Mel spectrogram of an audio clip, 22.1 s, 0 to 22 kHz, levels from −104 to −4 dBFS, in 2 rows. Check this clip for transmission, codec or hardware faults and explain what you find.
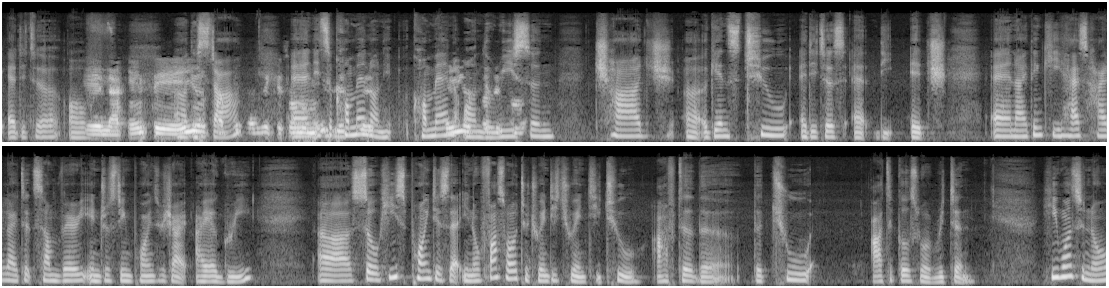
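Two kinds of fault run through the opening six seconds of this speech: echo leak and speech suppressed in double talk, both pointing to an echo canceller struggling on the loudspeaker side.

Echo leak appears from 0.0 to 0.65 s, 3.8 to 4.11 s and 5.4 to 5.9 s. A faint delayed copy of the speech trails the original by 227 ms, sitting very low, roughly 35 to 40 dB down. The likely cause is a loudspeaker on one side feeding its microphone, with the canceller failing to remove all of it. The fixed 227 ms delay sets it apart from room reverberation, which smears continuously rather than repeating at a constant lag.

Speech suppressed in double talk occurs at 2.06 to 2.62 s, 3.15 to 3.65 s and 4.43 to 5.25 s. The voice dips sharply, by roughly 10 to 20 dB at worst, for a few hundred milliseconds at a time. This is likely the canceller clamping down while both sides spoke, because it could not separate its own talker from the returning echo. 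Unlike packet loss dropouts, these are level dips tied to overlapping talk.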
